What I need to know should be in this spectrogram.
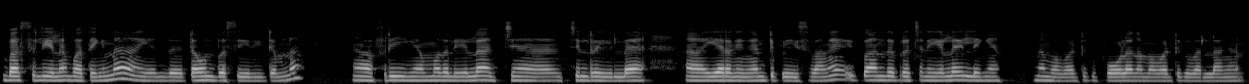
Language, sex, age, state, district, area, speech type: Tamil, female, 30-45, Tamil Nadu, Tiruppur, rural, spontaneous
